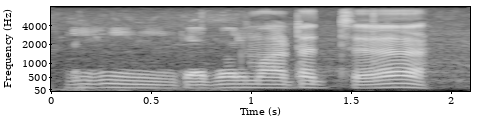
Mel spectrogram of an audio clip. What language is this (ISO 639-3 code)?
guj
